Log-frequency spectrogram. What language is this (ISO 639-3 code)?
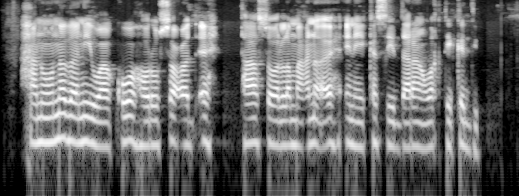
som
